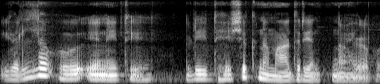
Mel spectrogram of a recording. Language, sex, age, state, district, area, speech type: Kannada, male, 30-45, Karnataka, Dharwad, rural, spontaneous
